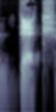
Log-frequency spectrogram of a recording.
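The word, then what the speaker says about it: deque: And but yeah, the collections module has this thing called dequeue. Or deck, I think some people pronounce it.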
